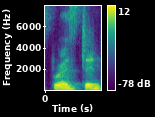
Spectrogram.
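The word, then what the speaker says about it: Bredesen: Dr Dale Breslin and spelled breezed in b-r-e-s b-r-e-s-e-d-e-n but pronounce bresden Dr Dale bresden he's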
